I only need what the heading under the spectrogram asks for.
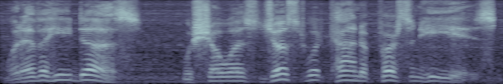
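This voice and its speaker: Slow-drawling roguish American drifter. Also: male voice, on the high side, lively intonation, gravelly, fairly bright tone, slight background noise, full character voice. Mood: wry, confiding. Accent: American, folksy drawl. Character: roguish folksy drifter, sly and easygoing adventurer. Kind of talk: video game character dialogue.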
